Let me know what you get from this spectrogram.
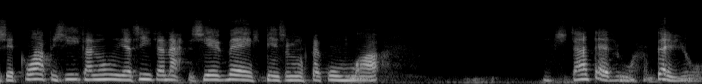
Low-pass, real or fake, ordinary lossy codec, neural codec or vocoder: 10.8 kHz; fake; AAC, 64 kbps; codec, 24 kHz, 0.9 kbps, WavTokenizer, medium music audio release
